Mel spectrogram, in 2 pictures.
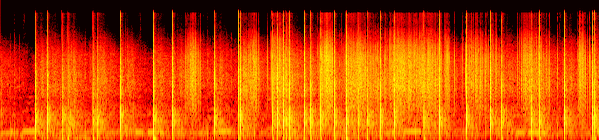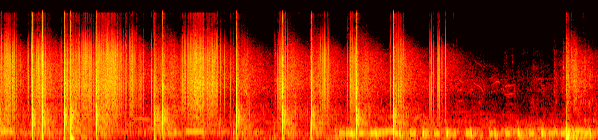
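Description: Fireworks display: a rapid series of loud aerial shell bursts, several a second at the peak, with a dense crackling hiss between the bangs from about five to seventeen seconds in. The bangs thin out after about eighteen seconds, over music playing underneath.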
